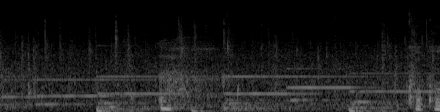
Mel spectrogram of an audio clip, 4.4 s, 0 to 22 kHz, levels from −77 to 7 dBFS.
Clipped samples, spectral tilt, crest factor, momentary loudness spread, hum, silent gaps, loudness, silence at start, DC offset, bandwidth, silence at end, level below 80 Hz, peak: under 0.1%; -5.5 dB/octave; 18 dB; 7 LU; none; none; -42 LUFS; 0 s; under 0.1%; 15.5 kHz; 0 s; -52 dBFS; -22 dBFS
